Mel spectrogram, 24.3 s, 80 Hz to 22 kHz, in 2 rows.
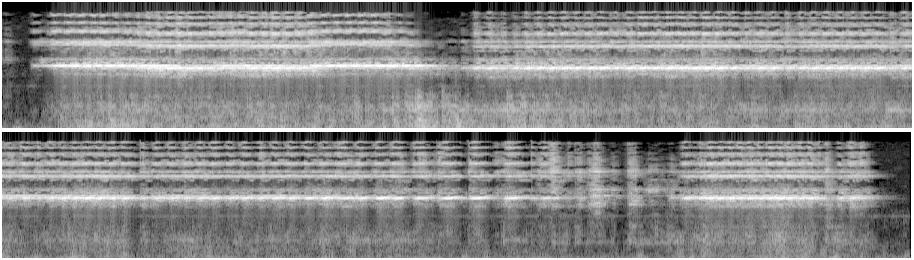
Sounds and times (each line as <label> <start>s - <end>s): Creaking Metal - High Pitch 0.4s - 12.2s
